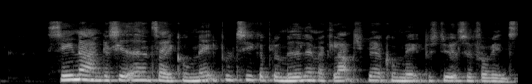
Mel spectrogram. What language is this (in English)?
Danish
